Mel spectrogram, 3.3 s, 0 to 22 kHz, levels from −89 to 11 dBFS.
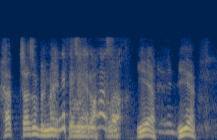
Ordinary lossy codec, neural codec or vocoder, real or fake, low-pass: none; codec, 16 kHz, 1.1 kbps, Voila-Tokenizer; fake; 7.2 kHz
